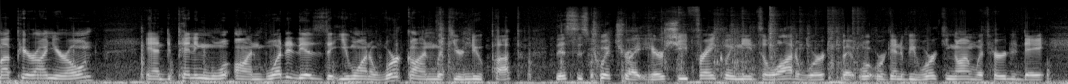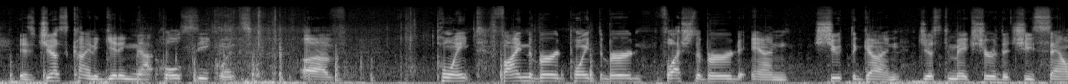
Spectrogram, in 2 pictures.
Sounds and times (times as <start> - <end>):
Speech: 0.0 - 14.1, 15.0 - 21.3.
